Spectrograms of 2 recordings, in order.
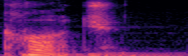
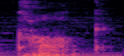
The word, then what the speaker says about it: conch: You think it's pronounced conch. It's not. All the locals say conchk.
